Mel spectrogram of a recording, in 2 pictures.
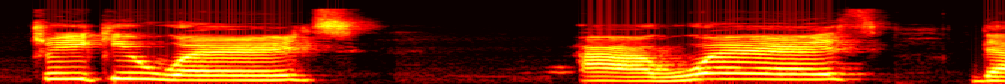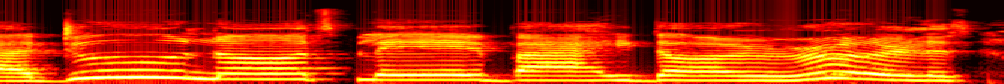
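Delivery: slow, careful teacher definition. Shown as a demonstration. Teacher slowly defines tricky words for the class. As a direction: spell the rule out slowly for the class. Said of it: "Yes, tricky words are words that do not play by the rule".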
